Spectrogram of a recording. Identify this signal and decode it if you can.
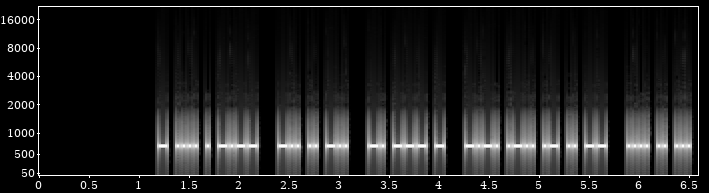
Morse code, heard as a keyed tone, about 40 wpm, 700 Hz. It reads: THEY DID NOT CLAIM HIS
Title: Sentences from Top 1500 Words 40wpm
